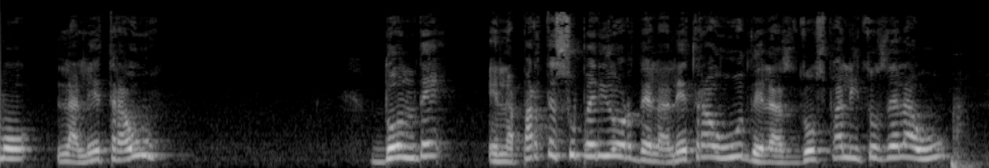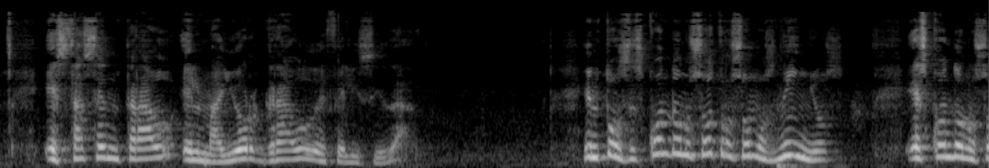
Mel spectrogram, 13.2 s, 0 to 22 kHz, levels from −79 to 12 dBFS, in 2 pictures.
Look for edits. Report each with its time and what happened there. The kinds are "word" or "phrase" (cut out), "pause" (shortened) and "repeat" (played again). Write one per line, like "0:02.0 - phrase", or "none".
none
